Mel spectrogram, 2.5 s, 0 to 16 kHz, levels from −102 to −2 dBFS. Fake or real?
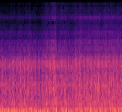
fake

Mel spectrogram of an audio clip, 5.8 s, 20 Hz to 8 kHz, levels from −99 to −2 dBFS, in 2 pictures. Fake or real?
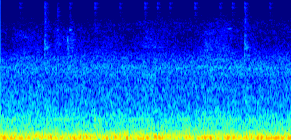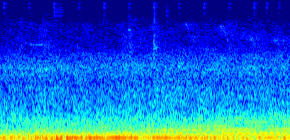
real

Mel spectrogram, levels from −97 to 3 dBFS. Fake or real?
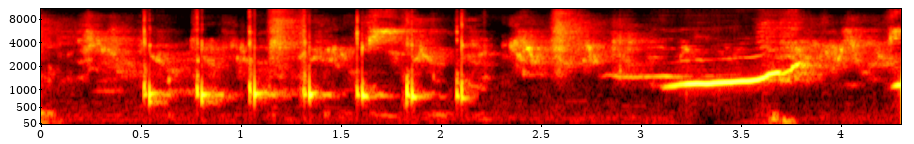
fake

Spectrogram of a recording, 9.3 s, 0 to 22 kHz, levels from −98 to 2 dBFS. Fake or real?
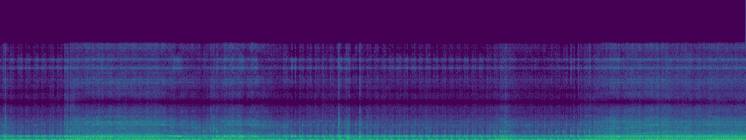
fake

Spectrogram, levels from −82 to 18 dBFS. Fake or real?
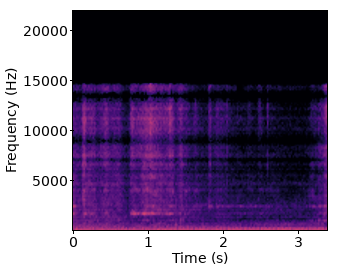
fake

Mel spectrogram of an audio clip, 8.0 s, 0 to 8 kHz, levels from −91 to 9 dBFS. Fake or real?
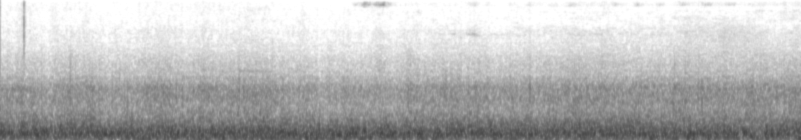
real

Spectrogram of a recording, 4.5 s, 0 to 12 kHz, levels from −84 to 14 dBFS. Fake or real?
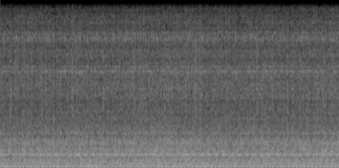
real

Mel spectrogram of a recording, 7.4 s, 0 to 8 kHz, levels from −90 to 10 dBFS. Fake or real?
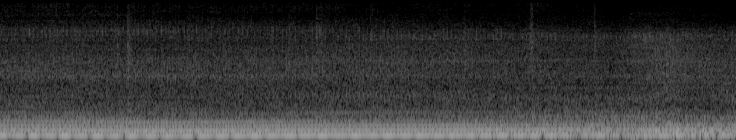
real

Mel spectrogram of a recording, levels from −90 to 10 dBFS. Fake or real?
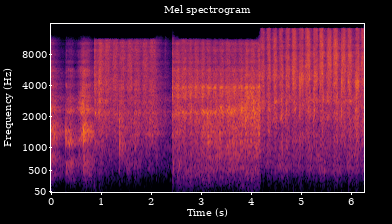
fake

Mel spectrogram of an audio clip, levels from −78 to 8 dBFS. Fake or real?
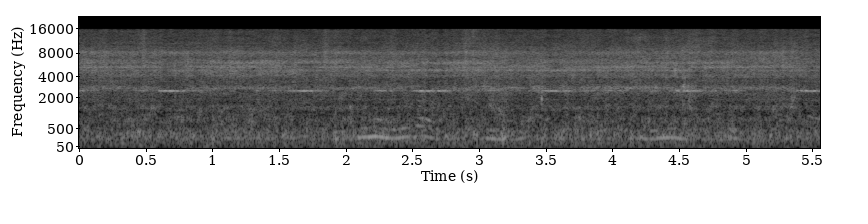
fake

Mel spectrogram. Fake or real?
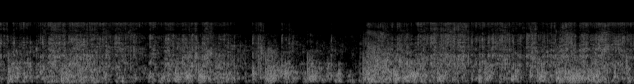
real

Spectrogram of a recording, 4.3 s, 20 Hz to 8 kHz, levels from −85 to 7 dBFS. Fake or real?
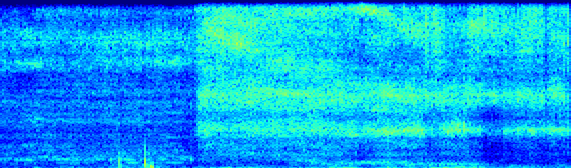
fake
